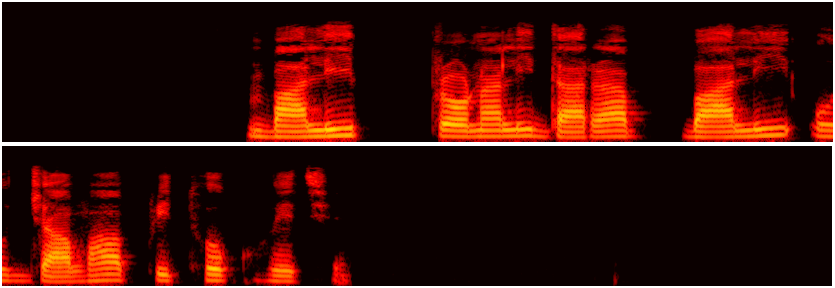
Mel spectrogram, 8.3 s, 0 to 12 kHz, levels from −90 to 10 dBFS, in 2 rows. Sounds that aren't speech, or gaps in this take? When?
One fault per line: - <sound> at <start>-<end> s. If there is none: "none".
none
